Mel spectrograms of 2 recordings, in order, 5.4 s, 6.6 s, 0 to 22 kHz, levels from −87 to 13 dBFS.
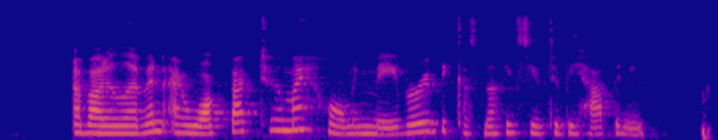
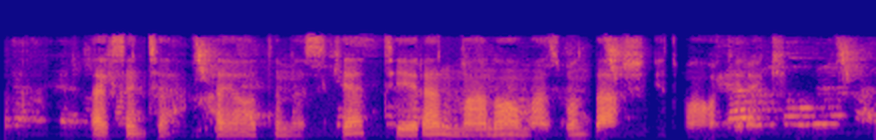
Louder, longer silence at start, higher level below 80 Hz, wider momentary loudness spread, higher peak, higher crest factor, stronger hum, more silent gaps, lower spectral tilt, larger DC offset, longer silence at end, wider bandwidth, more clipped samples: second, -35 LUFS vs -22 LUFS; first, 0.55 s vs 0.05 s; second, -78 dBFS vs -68 dBFS; first, 13 LU vs 10 LU; second, -16 dBFS vs -2 dBFS; about the same, 20 dB vs 20 dB; neither; neither; first, -5.5 dB/octave vs -0.5 dB/octave; neither; about the same, 0.05 s vs 0 s; first, 13.5 kHz vs 8.4 kHz; neither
